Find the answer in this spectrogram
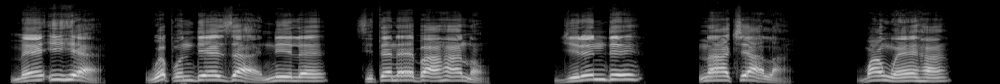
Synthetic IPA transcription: me˨˦ʔi˦ɦe˦a̰˨ | we˦pʊ˨n̩˦dɪ˦e˦za˦˨niː˦le˦ | si˨te˦ne˦ba˦a˨ɦa˦nɔ̰˨ | d͡ʒi˨ɾi˦n̩˦dɪ˦ | na˨a˨t͡ʃɪ˦a˨la̰˨ | ɡ͡ba˦ŋʷe˨˦ɦa˦

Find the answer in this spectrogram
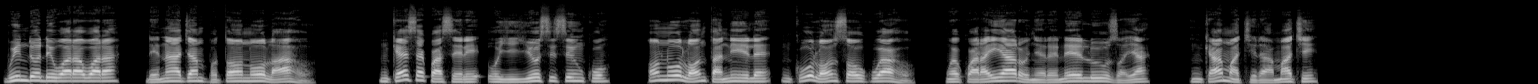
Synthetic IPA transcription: ɡ͡bi˦n̩˦do˦dɪ˨wa˦ɾa˦wa˦ɾa˦ | dɪ˨na˦a˦d͡ʒa˦m̩˦pʊ˨tɔ˦nʊ˦ʊ˦lɔ˨a˦ɦʊ̰˨ | ŋ̩˨ke˦se˦kʷa˨sɪ˨ɾɪ˨o˨ji˨ji˨o˦si˦sɪ˦ŋ̩˦kʷʊ˦ | ɔ˦nʊ˦ʊ˦lɔ˨n̩˦ta˨niː˦le˦ŋ̩˨kʊ˦lɔ˨n̩˦sɔ˦o˦kʷu˦a˦ɦʊ̰˨ | ŋʷe˨kʷa˨ɾa˨i˦ɦa˦ɾʊ˨ɲe˨ɾe˨ne˦lu˦ʊ˦zɔ˨ja˦ | ŋ̩˨ka˨˦a˦ma˨t͡ʃi˨ɾa˨ma˦t͡ʃɪ˦

